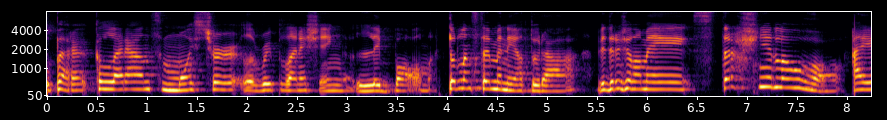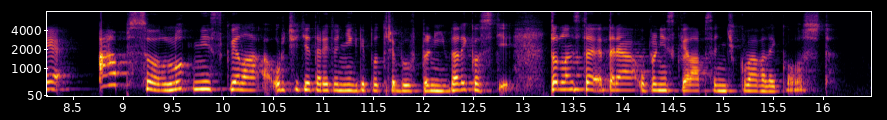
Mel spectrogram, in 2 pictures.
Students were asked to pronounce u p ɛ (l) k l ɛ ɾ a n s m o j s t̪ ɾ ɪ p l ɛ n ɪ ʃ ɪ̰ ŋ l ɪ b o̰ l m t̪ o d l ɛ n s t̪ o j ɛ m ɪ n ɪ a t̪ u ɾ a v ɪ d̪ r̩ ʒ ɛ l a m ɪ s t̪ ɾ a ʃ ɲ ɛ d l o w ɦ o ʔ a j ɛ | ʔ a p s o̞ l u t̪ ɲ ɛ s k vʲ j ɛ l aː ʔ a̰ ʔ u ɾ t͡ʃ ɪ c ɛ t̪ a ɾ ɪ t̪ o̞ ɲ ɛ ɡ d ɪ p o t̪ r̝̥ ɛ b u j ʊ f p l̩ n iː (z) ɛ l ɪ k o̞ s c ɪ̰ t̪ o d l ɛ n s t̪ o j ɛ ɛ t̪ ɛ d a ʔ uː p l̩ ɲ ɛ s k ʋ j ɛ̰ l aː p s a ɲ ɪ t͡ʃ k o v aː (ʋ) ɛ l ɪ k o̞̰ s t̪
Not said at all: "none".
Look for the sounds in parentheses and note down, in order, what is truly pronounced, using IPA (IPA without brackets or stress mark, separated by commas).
ɾ, v, v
